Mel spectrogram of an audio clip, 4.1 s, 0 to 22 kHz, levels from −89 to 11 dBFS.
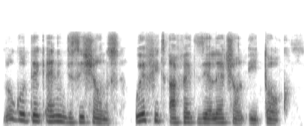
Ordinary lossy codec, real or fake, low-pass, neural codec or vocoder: none; fake; none; codec, 16 kHz, 4.8 kbps, FACodec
